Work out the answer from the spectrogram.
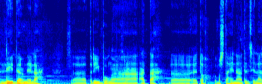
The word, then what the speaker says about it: Ata: tribong ata or a Ano bang tamang pronounce Tay a or ata ah ata lang ata ata Ayan tribong ata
